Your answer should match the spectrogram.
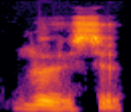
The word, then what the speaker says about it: serveuse: dans le mot sererveuse le S se prononce Z Z car il est entre deux voyell ici entre les voyelles U et E c'est serveuse le serveur la serveuse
